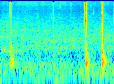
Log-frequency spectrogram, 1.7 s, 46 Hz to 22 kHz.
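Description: Knuckle knocks on a large organic Crimson Sweet watermelon in the patch just before harvest: a faint early knock, then three sharp, short, dull thuds centered around 200 Hz with a bright click on top. The melon is judged ripe and more than ready because it vibrates when knocked, backed by a dried tendril and deep rib grooves, and it weighed 21.4 pounds.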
